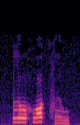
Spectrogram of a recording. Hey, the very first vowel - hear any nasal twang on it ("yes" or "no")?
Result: no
